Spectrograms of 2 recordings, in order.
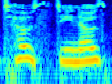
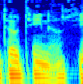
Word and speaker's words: Totino's: And then Tostino's pizza is now Totino's. – No, it's always been Totino's. You can't. That one I will not buy. It was always Totino's. People said it wrong.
